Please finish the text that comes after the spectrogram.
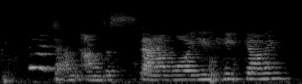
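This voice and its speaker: A woman with an English accent playing a homely, affectionate, gently nagging wife in an amateur play, chatty and fussing. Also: medium pitch, steady tone, slow pace, lightly acted. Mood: chiding. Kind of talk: amateur stage play acting, recorded at home. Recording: roomy, distant mic, faint noise.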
